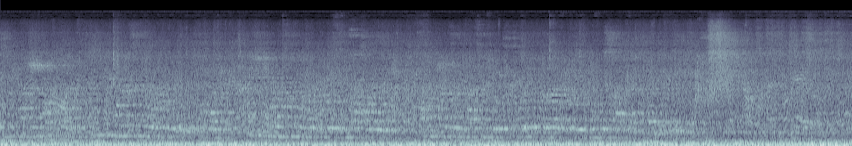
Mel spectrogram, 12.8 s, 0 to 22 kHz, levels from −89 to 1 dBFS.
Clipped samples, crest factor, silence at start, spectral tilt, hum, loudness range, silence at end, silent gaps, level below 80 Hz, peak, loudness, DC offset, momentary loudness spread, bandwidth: under 0.1%; 14 dB; 0 s; -3.5 dB/octave; none; 1 LU; 0 s; none; -20 dBFS; -6 dBFS; -20 LUFS; under 0.1%; 2 LU; 16 kHz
